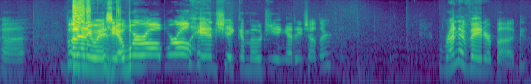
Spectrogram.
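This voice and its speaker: Female game streamer, young adult: high, piercingly bright, chatty and rambling, dry sound. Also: normal speed, smooth, no room sound, faint music behind. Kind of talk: casual live game commentary.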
